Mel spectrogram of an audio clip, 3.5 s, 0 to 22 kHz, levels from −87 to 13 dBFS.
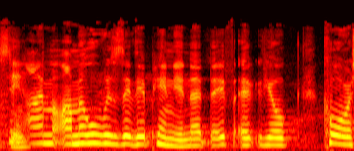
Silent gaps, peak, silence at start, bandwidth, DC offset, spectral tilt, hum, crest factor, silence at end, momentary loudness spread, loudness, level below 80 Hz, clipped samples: none; -4 dBFS; 0 s; 12.5 kHz; under 0.1%; -6 dB/octave; none; 12 dB; 0 s; 6 LU; -17 LUFS; -56 dBFS; under 0.1%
